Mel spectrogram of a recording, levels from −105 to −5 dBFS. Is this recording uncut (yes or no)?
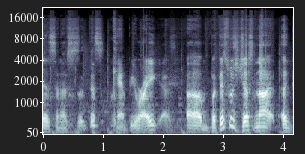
no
